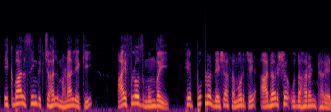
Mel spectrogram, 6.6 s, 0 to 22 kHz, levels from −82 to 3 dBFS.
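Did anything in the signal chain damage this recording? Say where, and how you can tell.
Yes. At the network stage, a handover gap after "मुंबई हे" silences the sound from 3.99 to 4.09 s. The waveform goes flat for 100 ms while no frames arrive.

At the codec stage, a fallback to narrowband from 4.09 s makes the sound duller. On the spectrogram, energy above 4 kHz disappears, which fits a switch from wideband AMR-WB to narrowband AMR-NB.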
